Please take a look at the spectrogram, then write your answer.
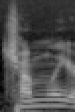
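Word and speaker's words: Cholmondeley: I don't remember if it's Scottish or Irish or what, but there's one that's spelled Chalmondly, and it's pronounced Chumley or something else even like really, really simple.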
